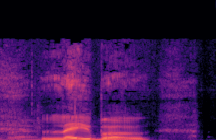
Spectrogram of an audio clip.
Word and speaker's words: Labo: And now they've come up with this thing called, I'm going to check if I'm saying it right. Is it Labo? – I said Labo.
